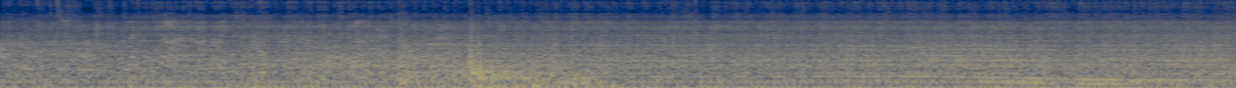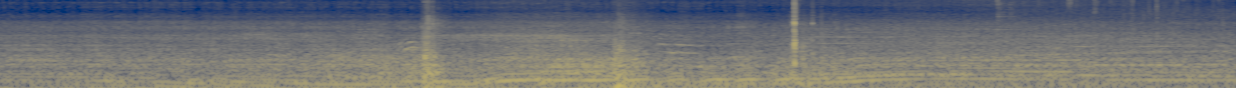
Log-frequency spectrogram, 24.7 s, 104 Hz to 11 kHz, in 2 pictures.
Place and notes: Jinlun Station, Taimali Township - In the square
In the square in front of the station, Small village, Traffic Sound, Many people gathered in the evening outside the station square
Zoom H2n MS +XY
